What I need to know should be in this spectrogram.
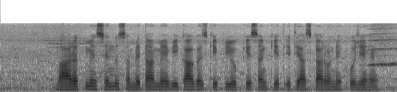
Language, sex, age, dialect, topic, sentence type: Hindi, male, 25-30, Kanauji Braj Bhasha, agriculture, statement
